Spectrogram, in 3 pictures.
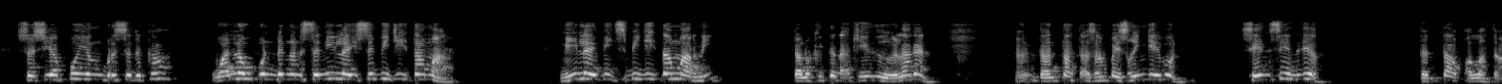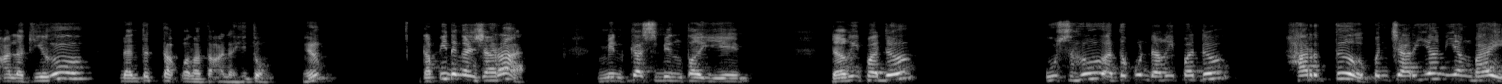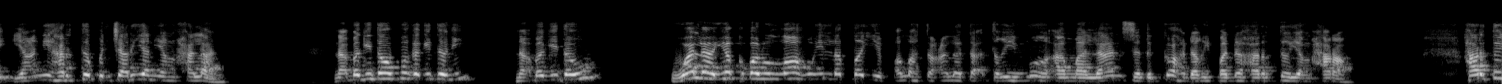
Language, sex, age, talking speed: Malayalam, male, 50-69, 110 wpm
